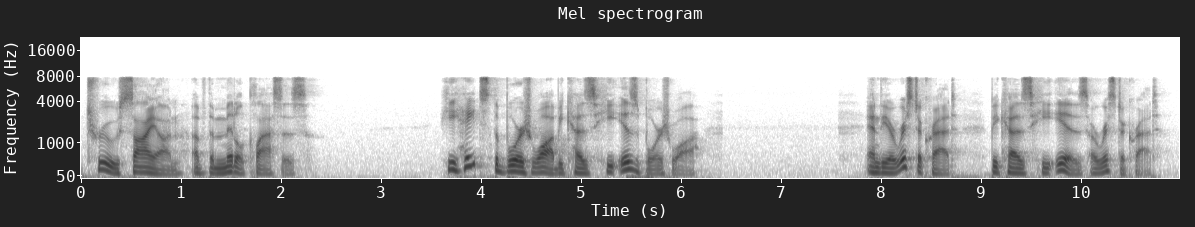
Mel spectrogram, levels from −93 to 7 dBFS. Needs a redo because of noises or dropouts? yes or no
no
